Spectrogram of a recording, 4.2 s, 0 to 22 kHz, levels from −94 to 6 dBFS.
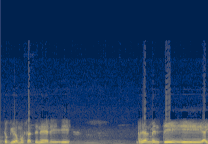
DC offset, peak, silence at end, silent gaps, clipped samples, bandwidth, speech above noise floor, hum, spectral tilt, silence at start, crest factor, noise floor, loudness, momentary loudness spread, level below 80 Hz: under 0.1%; -6 dBFS; 0 s; none; under 0.1%; 6.8 kHz; 32 dB; none; -6 dB/octave; 0 s; 14 dB; -51 dBFS; -19 LUFS; 7 LU; -62 dBFS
